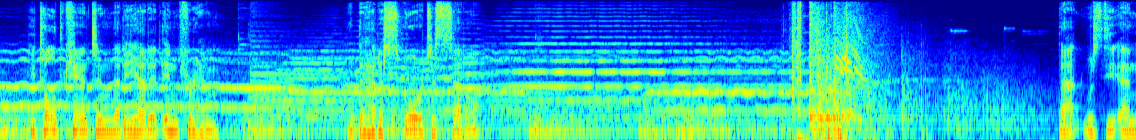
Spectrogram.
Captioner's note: gunshot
